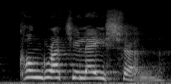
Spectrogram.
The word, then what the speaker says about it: congratulation: Walid Sifo, كيف تلفظ congratulation? Congratulation, okay? Congratulation. T-I-O-N دايما بننطقها كشن.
